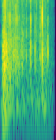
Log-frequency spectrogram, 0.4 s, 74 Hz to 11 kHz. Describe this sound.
Sound effects > Human sounds and actions
SFX GravelCrunch3
Recorded on ZoomH1n and processed with Logic Pro.
crunch, soundeffect, gravel, foley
